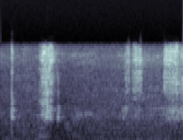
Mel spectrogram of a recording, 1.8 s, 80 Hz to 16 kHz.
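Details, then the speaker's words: Accel Optispark distributor from a 1995 Firebird Formula, about 5,000 miles of use, cap off and turned slowly by hand: dry raspy scraping in uneven bursts as the rotor drags, scratch marks on the base; warping suspected, not confirmed. "that's not normal that shouldn't be doing that and i don't know if it'll show up but you can actually kind of see some scratch marks in this base here"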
